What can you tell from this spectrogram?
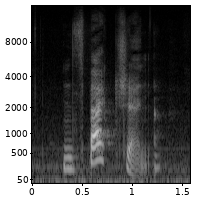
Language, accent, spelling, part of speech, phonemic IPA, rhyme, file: English, US, inspection, noun, /ɪnˈspɛkʃən/, -ɛkʃən, En-us-inspection.ogg
- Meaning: 1. The act of examining something, often closely 2. An organization that checks that certain laws or rules are obeyed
